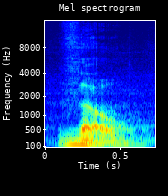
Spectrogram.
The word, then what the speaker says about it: though: Se você falar though, você vai ser entendido, tá? Mas é though.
